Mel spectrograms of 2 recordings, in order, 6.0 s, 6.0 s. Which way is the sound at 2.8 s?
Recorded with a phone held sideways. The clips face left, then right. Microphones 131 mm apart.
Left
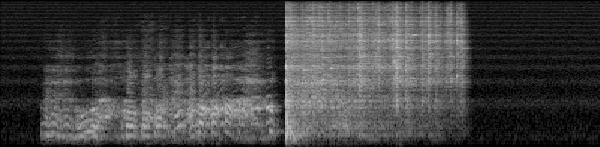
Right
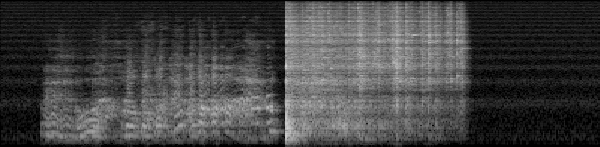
30° right (ahead or behind).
